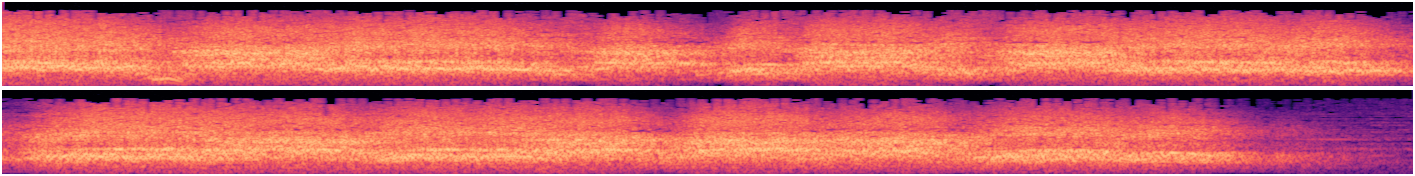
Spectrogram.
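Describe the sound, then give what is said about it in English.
A large crowd loudly chants the holy name in unison, repeating long sung phrases with brief breaks about every few seconds, steady and full throughout before fading out at the end. “The only thing that would pacify him was the loud chanting of the holy name.”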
